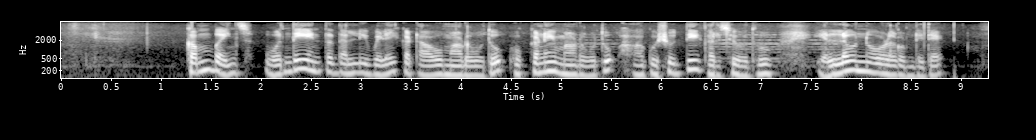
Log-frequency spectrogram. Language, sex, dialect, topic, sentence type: Kannada, male, Mysore Kannada, agriculture, statement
